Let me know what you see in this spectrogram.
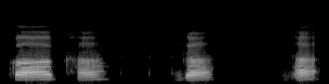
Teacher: क वर्ग जो होता है एक कंठ से होता है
